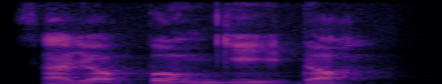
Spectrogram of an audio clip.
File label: Kelantan-Pattani Malay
